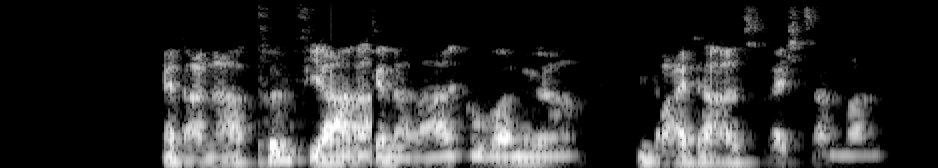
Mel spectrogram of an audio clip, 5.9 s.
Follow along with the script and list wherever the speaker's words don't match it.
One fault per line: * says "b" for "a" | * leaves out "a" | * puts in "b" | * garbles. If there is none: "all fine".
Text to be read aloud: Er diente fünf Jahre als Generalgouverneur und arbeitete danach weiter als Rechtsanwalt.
* says "danach" for "diente"
* leaves out "als"
* leaves out "arbeitete danach"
